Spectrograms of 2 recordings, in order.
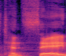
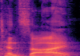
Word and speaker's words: Tensei: rebirth 100% is it you're pretty sure it's tensei not Tensai okay chimami tensi okay okay I'm saying it wrong right on the box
